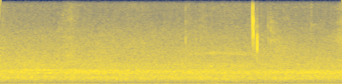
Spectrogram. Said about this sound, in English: There goes the subway.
